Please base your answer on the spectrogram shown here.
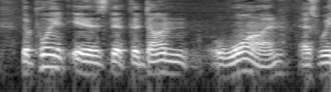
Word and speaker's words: Don Juan: using the name is byron's don juan he that wanted that pronounced pronunciation so that it would rhyme with new one uh wonderful long long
